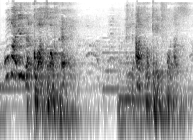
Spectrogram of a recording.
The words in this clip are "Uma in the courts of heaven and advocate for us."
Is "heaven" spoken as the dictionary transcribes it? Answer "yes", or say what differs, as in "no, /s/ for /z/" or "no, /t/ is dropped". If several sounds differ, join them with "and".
no, /v/ is dropped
